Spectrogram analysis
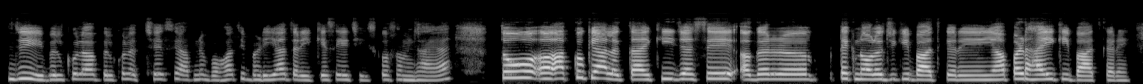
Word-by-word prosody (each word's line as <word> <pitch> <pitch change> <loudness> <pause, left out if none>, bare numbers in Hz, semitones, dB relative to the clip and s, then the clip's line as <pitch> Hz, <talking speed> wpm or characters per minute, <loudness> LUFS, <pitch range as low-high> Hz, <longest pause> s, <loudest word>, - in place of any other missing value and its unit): जी, 255 -4 +1
बिल्कुल 220 +3 -6
आप 235 0 -2
बिल्कुल 215 +4 -9
अच्छे 240 +2 -10
से 245 +2 -12
आपने 220 0 -9
बहुत 215 +4 -9
ही - - -9
बढ़िया 215 +2 -5
तरीके 205 -1 -6
से 225 +2 -9
ये 215 - -5
चीज़ 200 -2 -15
को 220 - -8
समझाया 200 -1 -8
है। 245 - -7 0.5
तो 300 - +5 0.2
अ, 295 - +3
आपको 270 +4 +5
क्या 285 -1 +5
लगता 225 -2 +1
है 225 0 +3
कि 255 +3 -2
जैसे 255 +2 +2 0.2
अगर 235 +2 +1 0.7
टेक्नोलॉजी 235 -3 +1
की 250 +2 -3
बात 210 -2 +3
करें 215 -1 -1 0.2
या 215 +1 +3
पढ़ाई 245 -2 +4
की 240 - 0
बात 195 -1 0
करें 195 -2 -7
225 Hz, 185 wpm, -17 LUFS, 210-250 Hz, 0.7 s, तो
